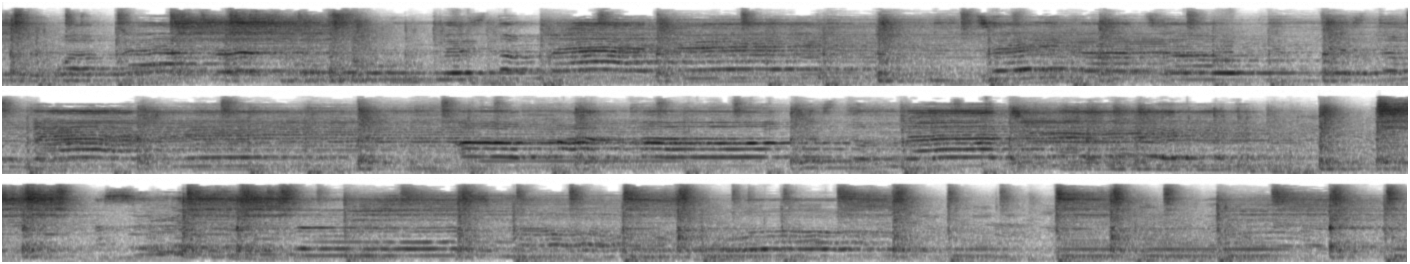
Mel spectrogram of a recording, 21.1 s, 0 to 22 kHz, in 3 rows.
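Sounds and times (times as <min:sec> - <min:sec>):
bass: 0:00.0 - 0:21.0
drum kit beat: 0:00.0 - 0:21.0
sliding lead melody: 0:00.0 - 0:21.0.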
